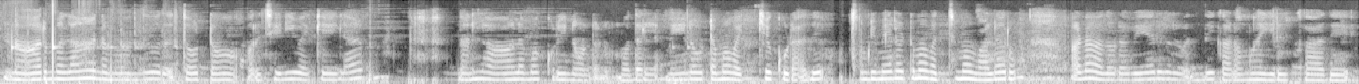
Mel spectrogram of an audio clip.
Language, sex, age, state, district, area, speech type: Tamil, female, 18-30, Tamil Nadu, Perambalur, rural, spontaneous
